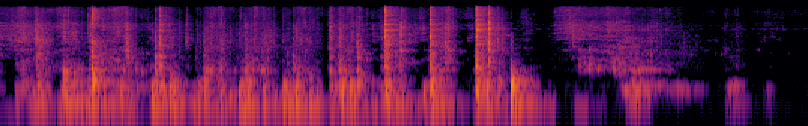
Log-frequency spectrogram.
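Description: Thick scone batter being beaten by hand in a bowl, the utensil knocking against the bowl about three times a second. The beating stops about three and a half seconds in, followed by a few soft scrapes.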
